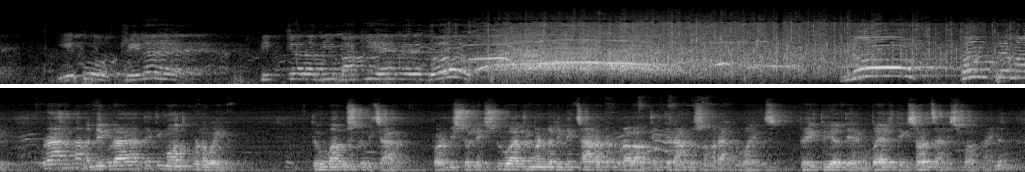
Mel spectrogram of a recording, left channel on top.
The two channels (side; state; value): both; different; correlation 0.00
